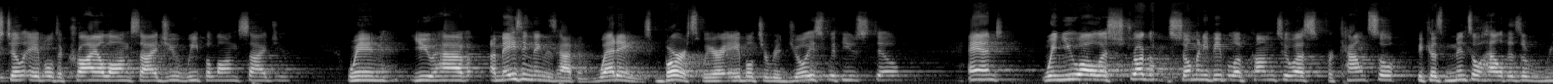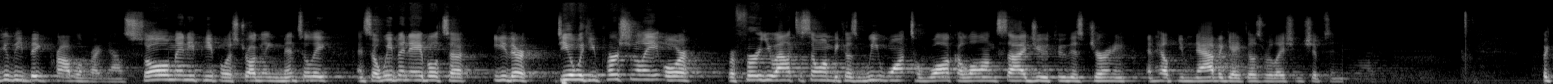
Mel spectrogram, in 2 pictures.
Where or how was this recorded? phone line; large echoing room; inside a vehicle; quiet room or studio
large echoing room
